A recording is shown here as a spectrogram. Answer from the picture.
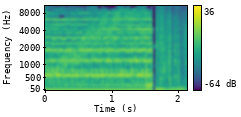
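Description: A loud, steady ringing tone made of several fixed pitches, like a bell or ringer, that cuts off suddenly about one and a half seconds in; a low rumble follows.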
